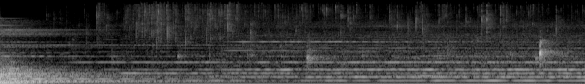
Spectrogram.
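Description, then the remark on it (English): A few sparse water drops fall slowly and separately onto granite against a steady, echoing hum, with no voices present. “Igraine heard the soft dripping of water on granite”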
